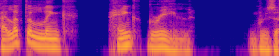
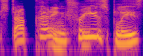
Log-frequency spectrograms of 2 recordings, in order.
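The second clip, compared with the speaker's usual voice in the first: mock pleading; 11 semitones higher than usual. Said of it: "You're gonna be like".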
